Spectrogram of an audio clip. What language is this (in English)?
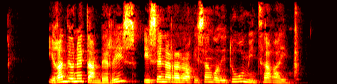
Basque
